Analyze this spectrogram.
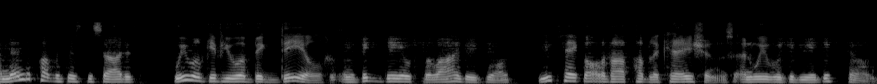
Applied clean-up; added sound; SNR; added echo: neural mask model DeepFilterNet 3.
